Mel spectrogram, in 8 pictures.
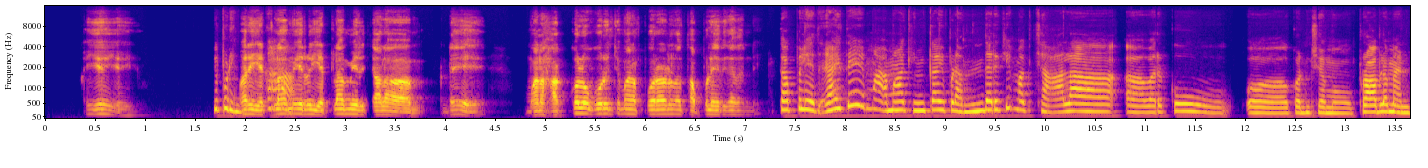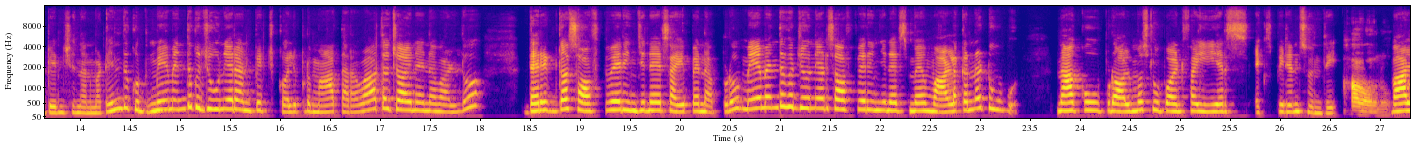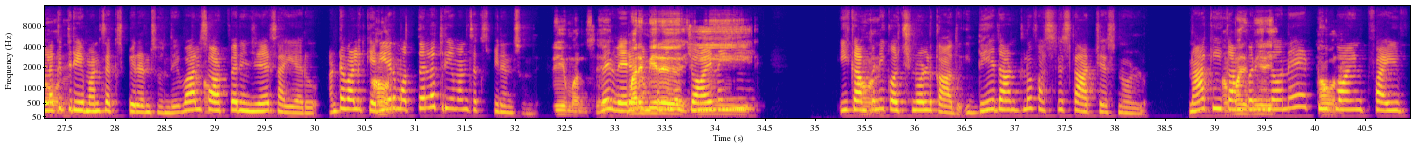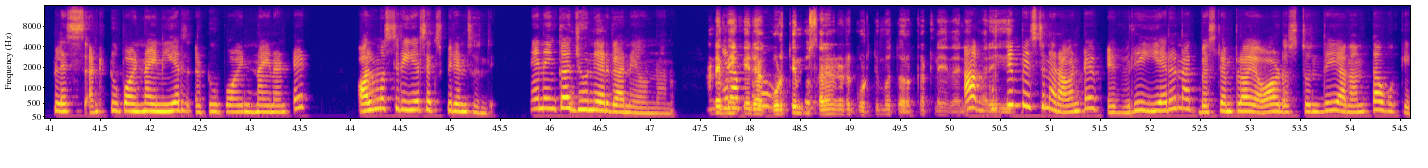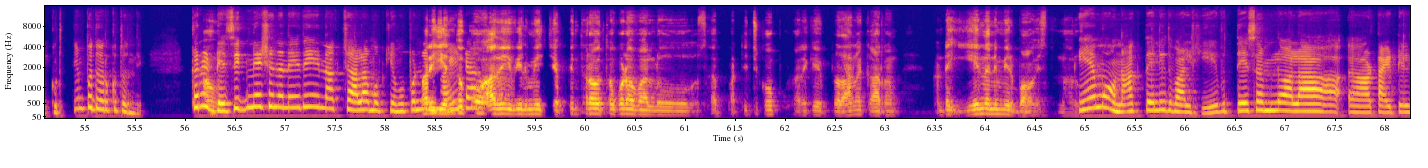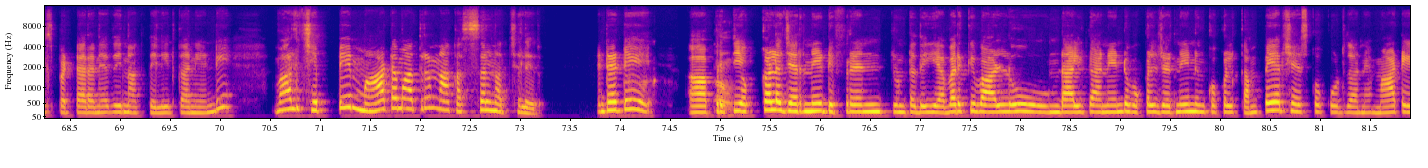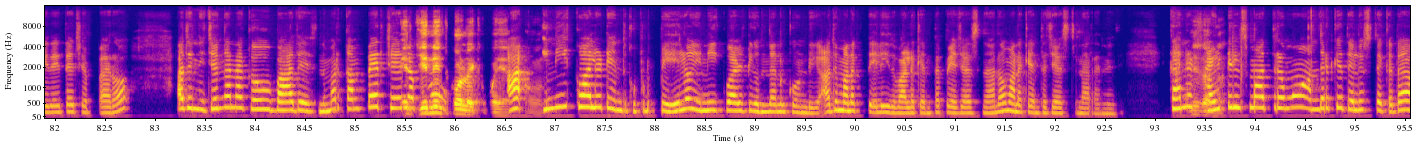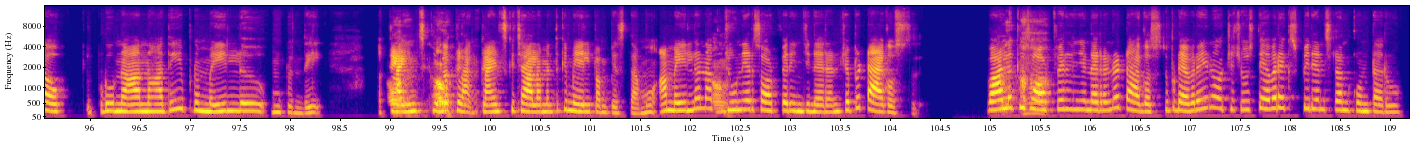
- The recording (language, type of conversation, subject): Telugu, podcast, ఉద్యోగ హోదా మీకు ఎంత ప్రాముఖ్యంగా ఉంటుంది?
- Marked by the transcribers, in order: in English: "ప్రాబ్లమ్"; in English: "జూనియర్"; in English: "జాయిన్"; in English: "డైరెక్ట్‌గా సాఫ్ట్‌వేర్ ఇంజినీర్స్"; in English: "జూనియర్ సాఫ్ట్‌వేర్ ఇంజినీర్స్"; in English: "టూ"; in English: "ఆల్మోస్ట టూ పాయింట్ ఫైవ్ ఇయర్స్ ఎక్స్‌పీరియన్స్"; in English: "త్రీ మంత్స్ ఎక్స్‌పీరియన్స్"; in English: "సాఫ్ట్‌వేర్ ఇంజినీర్స్"; in English: "కేరియర్"; in English: "త్రీ మంత్స్ ఎక్స్‌పీరియన్స్"; in English: "త్రీ మంత్స్‌యె"; in English: "కంపెనీలో జాయిన్"; in English: "కంపెనీకి"; in English: "ఫస్ట్ స్టార్ట్"; in English: "కంపెనీ‌లోనే టూ పాయింట్ ఫైవ్ ప్లస్"; in English: "టూ పాయింట్ నైన్ ఇయర్స్"; in English: "టూ పాయింట్ నైన్"; in English: "ఆల్మోస్ట్ త్రీ ఇయర్స్ ఎక్స్‌పీరియన్స్"; in English: "జూనియర్"; in English: "ఎవ్రీ ఇయర్"; in English: "బెస్ట్ ఎంప్లాయీ అవార్డ్"; in English: "డెజిగ్నేషన్"; in English: "టైటిల్స్"; in English: "జర్నీ డిఫరెంట్"; in English: "జర్నీని"; in English: "కంపేర్"; in English: "కంపేర్"; in English: "ఇనీక్వాలిటీ"; in English: "పేలో ఇనీక్వాలిటీ"; in English: "పే"; in English: "టైటిల్స్"; in English: "మెయిల్"; in English: "క్లయింట్స్"; in English: "క్లయింట్స్‌కి"; in English: "మెయిల్"; in English: "జూనియర్ సాఫ్ట్‌వేర్ ఇంజినీర్"; in English: "టాగ్"; in English: "సాఫ్ట్‌వేర్ ఇంజినీర్"; in English: "టాగ్"; in English: "ఎక్స్‌పీరియన్స్‌డ్"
